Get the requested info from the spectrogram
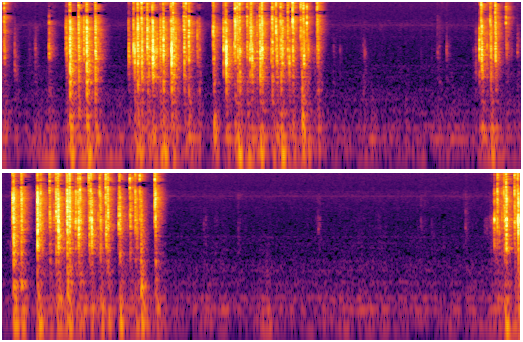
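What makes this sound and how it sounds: Fingertips type on a backlit mechanical keyboard with black plastic keycaps, producing rapid, bright plastic clicks and clacks. The typing comes in three bursts, the first two lasting a few seconds each and the last starting just before the end, separated by quiet pauses.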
